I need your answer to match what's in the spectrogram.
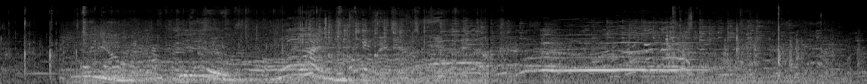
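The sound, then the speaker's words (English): Outdoor burro (donkey) race in the small town of Superior, Arizona. A herd of 27 donkeys sets off at an ambling pace with runners, while a lively crowd chatters, calls out and cheers continuously amid steady, fairly loud background commotion. “That is the sound of burro racing.”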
